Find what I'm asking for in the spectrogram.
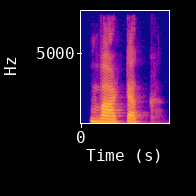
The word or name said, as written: वाटक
